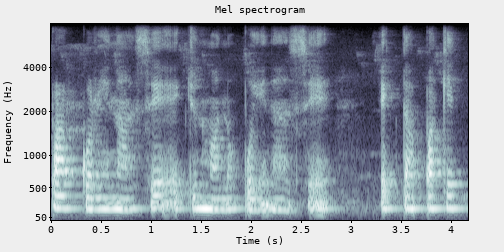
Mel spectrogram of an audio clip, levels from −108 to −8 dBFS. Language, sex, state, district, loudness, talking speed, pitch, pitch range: Nagamese, female, Nagaland, Dimapur, -19 LUFS, 145 wpm, 180 Hz, 175-185 Hz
